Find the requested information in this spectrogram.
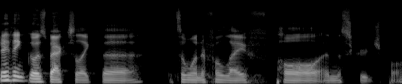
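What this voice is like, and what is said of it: Usual voice. Nothing is said of it.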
